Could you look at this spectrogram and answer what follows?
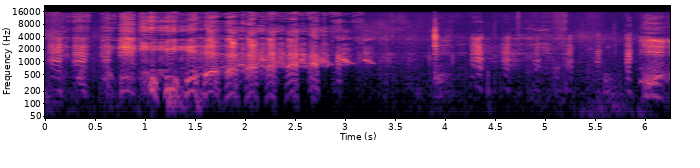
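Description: Men laughing out loud, the laughter dying down about halfway through.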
